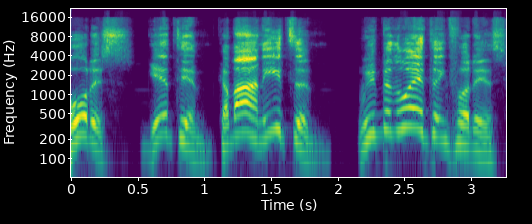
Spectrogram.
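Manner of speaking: put-on tiger voice with Russian accent. Imagining what the other tigers in a Russian circus say: Russian-accented talking tiger. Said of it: "Do you think the other tigers are like".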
